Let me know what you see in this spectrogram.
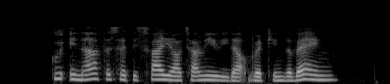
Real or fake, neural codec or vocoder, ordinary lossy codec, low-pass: fake; codec, 16 kHz in and 24 kHz out, 0.6 kbps, FocalCodec, streaming, 4096 codes; MP3, 24 kbps; 7.2 kHz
